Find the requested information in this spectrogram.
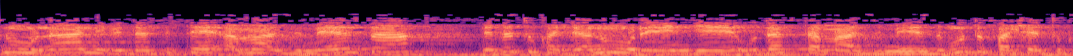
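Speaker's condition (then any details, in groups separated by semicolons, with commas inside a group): No condition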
